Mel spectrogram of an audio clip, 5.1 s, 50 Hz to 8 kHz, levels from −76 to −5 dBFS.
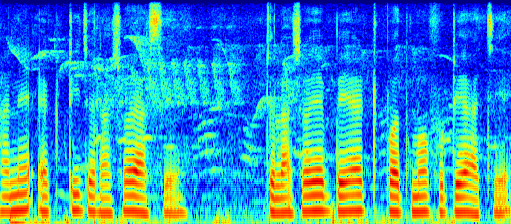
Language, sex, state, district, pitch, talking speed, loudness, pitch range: Bengali, female, Assam, Hailakandi, 155 Hz, 105 wpm, -17 LUFS, 150-165 Hz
